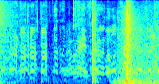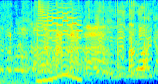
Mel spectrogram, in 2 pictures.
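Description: Edited soundtrack of indistinct voices and chatter, with two sharp knocks about two seconds in and an electronic stepped tone that rises and falls about four seconds in.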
